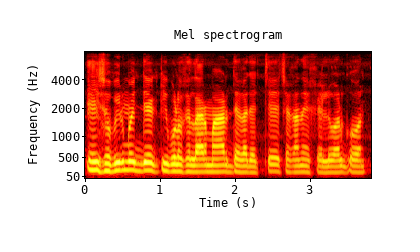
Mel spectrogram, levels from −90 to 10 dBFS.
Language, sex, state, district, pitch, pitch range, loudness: Bengali, male, Assam, Hailakandi, 155 Hz, 145-175 Hz, -15 LUFS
